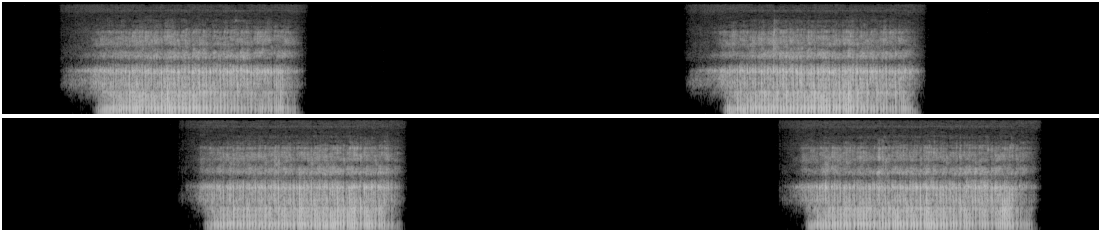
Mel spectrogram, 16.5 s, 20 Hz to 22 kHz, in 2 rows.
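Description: Four loud, rough snores about every 4.5 seconds, roughly 13 a minute, with silence between them. Steady, rhythmic snoring.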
